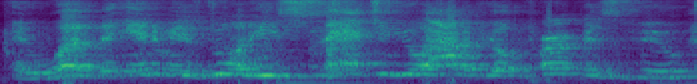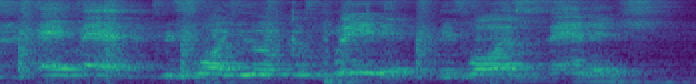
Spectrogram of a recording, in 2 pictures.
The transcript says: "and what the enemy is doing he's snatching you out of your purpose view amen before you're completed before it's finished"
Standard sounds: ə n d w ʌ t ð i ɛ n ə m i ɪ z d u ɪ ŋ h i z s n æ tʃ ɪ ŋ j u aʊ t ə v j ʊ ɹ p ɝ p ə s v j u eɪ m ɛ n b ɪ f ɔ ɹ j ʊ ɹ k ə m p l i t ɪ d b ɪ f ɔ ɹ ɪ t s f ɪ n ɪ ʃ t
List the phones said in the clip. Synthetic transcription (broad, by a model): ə n w ʌ t ð i ɛ n ə m i ɪ z d u ɪ ŋ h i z s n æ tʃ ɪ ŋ j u aʊ t ə v j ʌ ɹ p ɝ p ə s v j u eɪ m ɛ n b ɪ f ɔ ɹ j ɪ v k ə m p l i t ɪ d b ɪ f ɔ ɹ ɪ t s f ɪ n ɪ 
